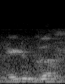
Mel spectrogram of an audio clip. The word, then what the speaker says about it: Luga: Luga. Je savais pas que ça se prononçait Luga. Oui, mais ça s'écrit. C'est le umlaut. C'est un nom allemand.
